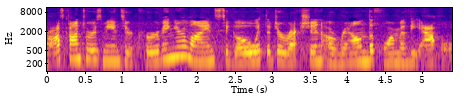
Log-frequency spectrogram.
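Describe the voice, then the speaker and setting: Over noticeable background noise, a woman speaks. Her pitch is fairly high, with ordinary variation. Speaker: art teacher. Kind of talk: tutorial. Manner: casual with fillers.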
